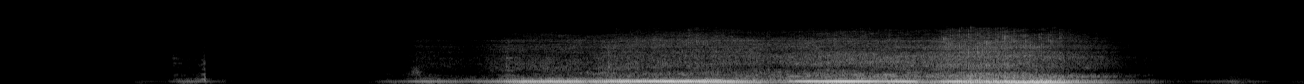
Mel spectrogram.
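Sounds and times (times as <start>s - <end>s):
vehicle engine running: 3.8s - 12.4s.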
